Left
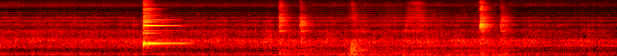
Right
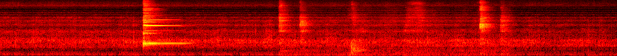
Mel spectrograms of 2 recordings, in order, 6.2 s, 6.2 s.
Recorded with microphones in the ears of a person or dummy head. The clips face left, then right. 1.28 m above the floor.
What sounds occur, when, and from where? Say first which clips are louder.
1.4 s a bell: left 2 dB; 15° left (ahead or behind), 0.8 m
2.8 s footsteps: left 1 dB; 40° left (ahead or behind), 1.6 m; by 5.1 s 10° left (ahead or behind), 1.8 m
